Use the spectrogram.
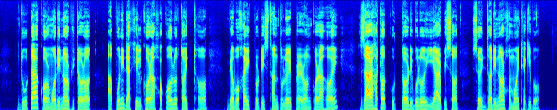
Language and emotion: Assamese, neutral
